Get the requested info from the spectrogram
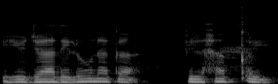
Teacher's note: اس قاف کو پر پڑھنا ہے، ہا نکالنا ہے، ہا حلق سے نکالنا ہے، قاف کو پر پڑھنا ہے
